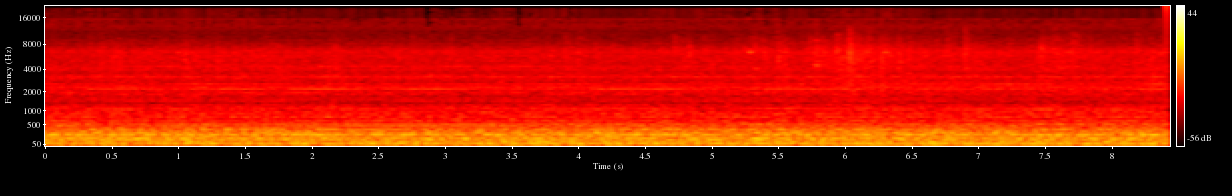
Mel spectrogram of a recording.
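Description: Airliner engines roar at takeoff thrust in Microsoft Flight Simulator 2020, a steady, dense low rumble with a constant hum, unbroken and loud from start to finish.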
